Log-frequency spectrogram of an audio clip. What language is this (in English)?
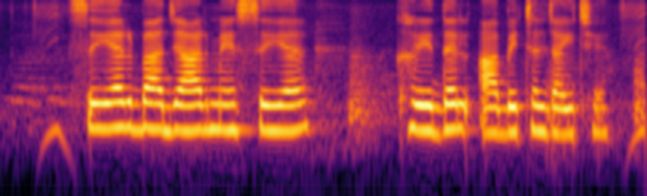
Maithili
